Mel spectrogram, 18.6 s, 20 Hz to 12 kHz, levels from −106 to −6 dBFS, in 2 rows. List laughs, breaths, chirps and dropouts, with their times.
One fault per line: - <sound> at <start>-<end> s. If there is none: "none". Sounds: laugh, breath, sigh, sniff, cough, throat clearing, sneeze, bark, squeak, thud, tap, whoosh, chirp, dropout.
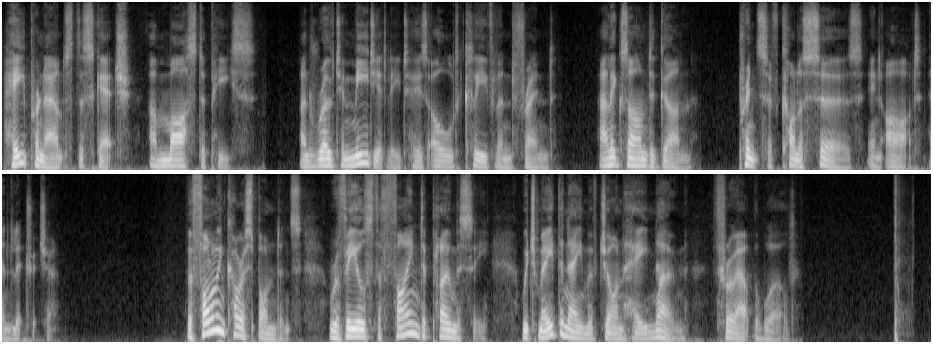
- thud at 18.2-18.4 s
